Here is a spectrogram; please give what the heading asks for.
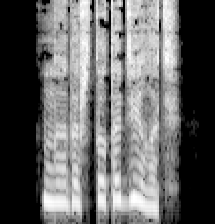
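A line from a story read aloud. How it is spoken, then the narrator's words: Breathless exhale. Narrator (Russian): выдохнула напарница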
